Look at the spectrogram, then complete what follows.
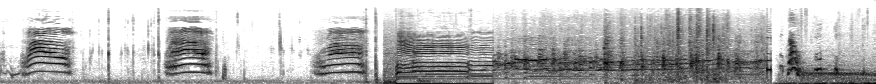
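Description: A cat meows three times, each call rising and then falling in pitch, about two seconds apart. From about five seconds in, several seconds of many overlapping animal calls follow.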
